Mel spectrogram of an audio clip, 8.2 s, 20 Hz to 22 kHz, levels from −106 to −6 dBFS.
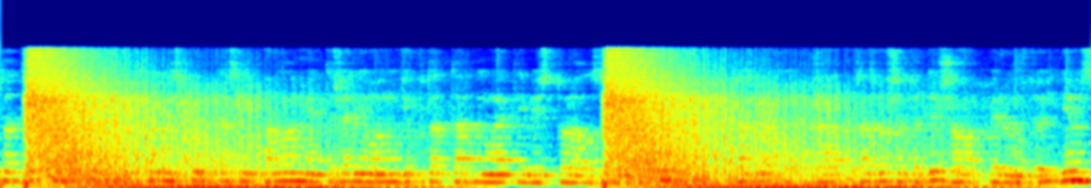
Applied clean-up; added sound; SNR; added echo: none; Explosion; -5 dB; reverberation time 0.6 s.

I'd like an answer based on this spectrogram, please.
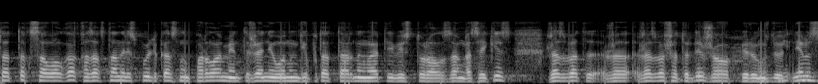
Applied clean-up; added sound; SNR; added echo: none; none; none; none.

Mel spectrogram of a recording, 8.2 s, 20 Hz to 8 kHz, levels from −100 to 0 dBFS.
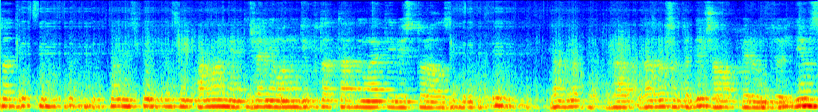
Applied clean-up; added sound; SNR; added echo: neural separator model SepFormer DNS4.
